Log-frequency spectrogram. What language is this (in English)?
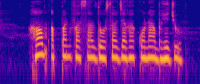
Maithili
